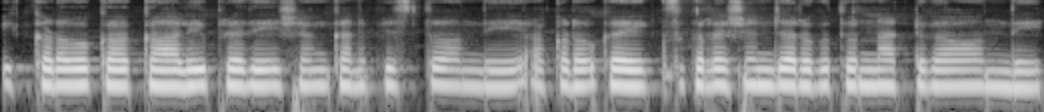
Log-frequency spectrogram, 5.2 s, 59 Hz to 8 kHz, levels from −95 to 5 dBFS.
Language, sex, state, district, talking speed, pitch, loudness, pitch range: Telugu, female, Andhra Pradesh, Guntur, 115 wpm, 190 Hz, -16 LUFS, 190-195 Hz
